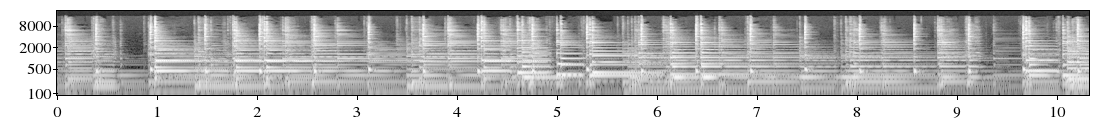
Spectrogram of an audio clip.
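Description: Three classical guitar parts layered together: a picked melody, a second harmony line and strummed chords with bass notes, in a steady rhythm.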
